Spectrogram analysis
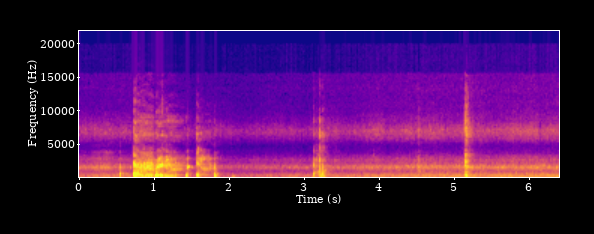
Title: Girl coughing 188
